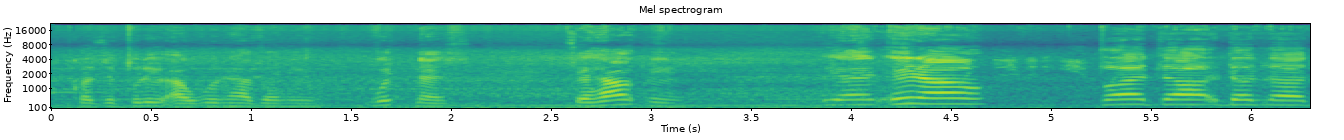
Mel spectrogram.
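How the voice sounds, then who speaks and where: With a lowish voice against background noise, a woman from Nigeria rambles urgently through a street monologue, restarting and saying "you know" a lot. Her accent blends Nigerian and American.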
